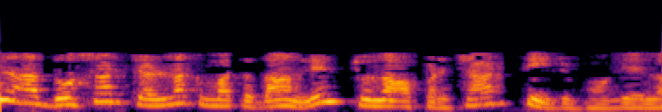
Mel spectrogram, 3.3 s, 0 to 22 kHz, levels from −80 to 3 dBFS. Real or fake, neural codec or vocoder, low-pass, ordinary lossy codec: real; none; 3.6 kHz; MP3, 16 kbps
